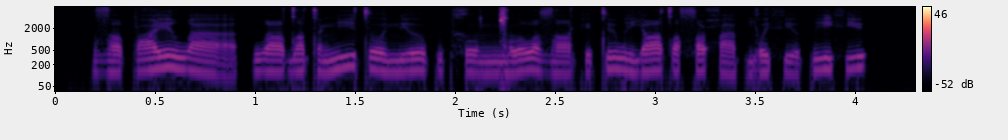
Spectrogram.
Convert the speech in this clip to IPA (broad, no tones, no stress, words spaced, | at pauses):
zˤiːpʕeːwaː | wiːdˤatɵ ŋiːtoː mʲoː pipxoːŋ͡ǀoːwʉ zˤaːketʉwi joːtˤʉ sˤu ħaːpjofʲoː piːfʲʉ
